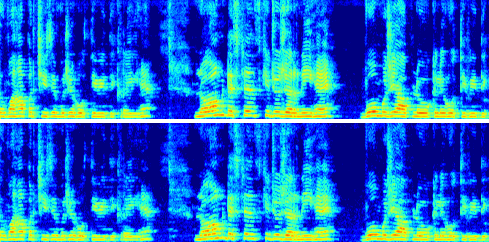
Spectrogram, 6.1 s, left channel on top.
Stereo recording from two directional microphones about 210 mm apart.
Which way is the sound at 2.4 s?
45° left (ahead or behind).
